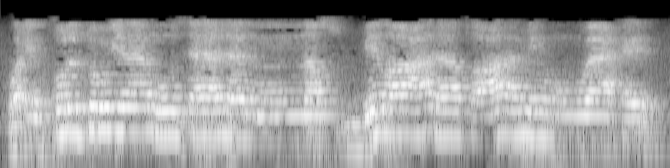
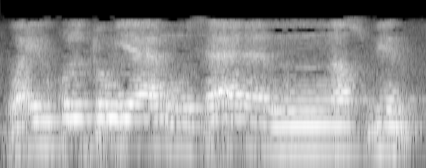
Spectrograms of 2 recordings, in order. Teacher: راء نصبر مفخمة وصلا لأنها مفتوحة، مرققة وقفا لأنها ساكنة بعد كسر · Term: راء مفتوحة مفخمة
